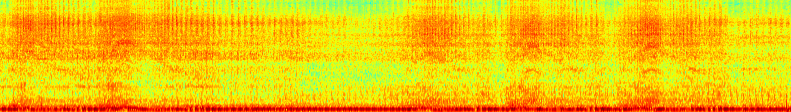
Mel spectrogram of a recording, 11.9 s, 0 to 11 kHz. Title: Ticking sound V-strom DL1000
